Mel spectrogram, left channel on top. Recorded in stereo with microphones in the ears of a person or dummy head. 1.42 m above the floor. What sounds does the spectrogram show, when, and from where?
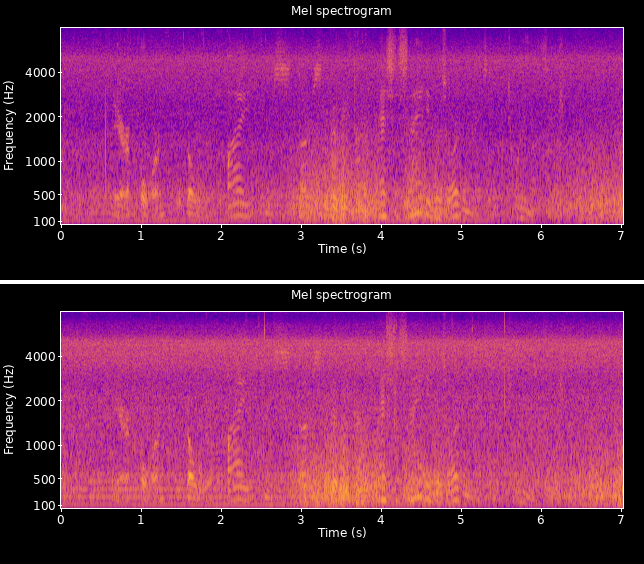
0.6 s a man speaking: 45° left (ahead or behind); by 2.0 s 30° right (ahead or behind)
2.1 s a man speaking: centre (ahead or behind)
4.0 s a man speaking: 10° left (ahead or behind)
